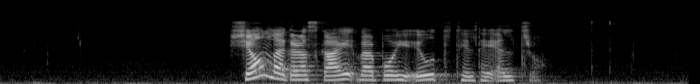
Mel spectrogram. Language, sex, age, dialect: Faroese, female, 36-60, Vágar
